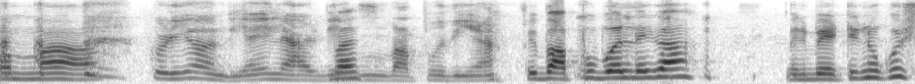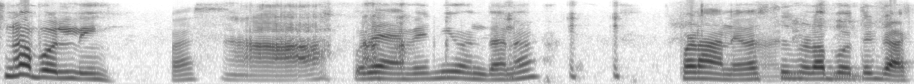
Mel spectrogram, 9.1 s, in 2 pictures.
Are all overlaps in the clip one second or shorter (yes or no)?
yes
